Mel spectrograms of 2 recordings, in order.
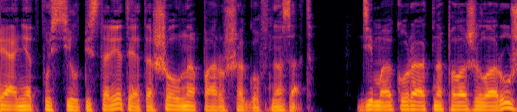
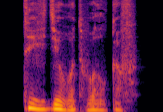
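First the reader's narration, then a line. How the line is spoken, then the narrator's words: Whisper in ear. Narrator (Russian): шепнула она ему на ухо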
